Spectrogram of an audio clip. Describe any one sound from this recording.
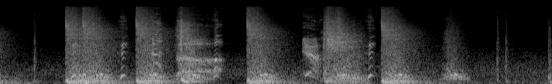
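Heavy punches land with loud thuds and impact bursts.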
